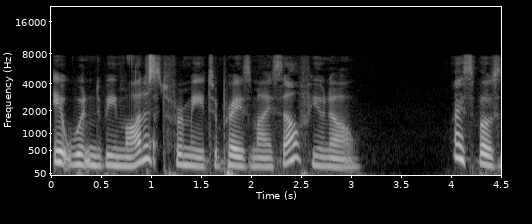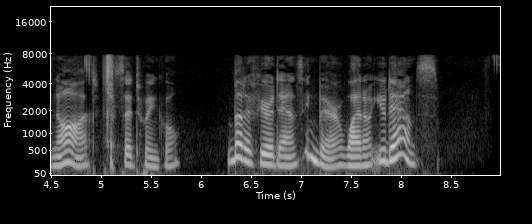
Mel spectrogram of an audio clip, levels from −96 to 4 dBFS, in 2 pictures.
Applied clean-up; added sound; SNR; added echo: neural mask model Resemble Enhance denoiser.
